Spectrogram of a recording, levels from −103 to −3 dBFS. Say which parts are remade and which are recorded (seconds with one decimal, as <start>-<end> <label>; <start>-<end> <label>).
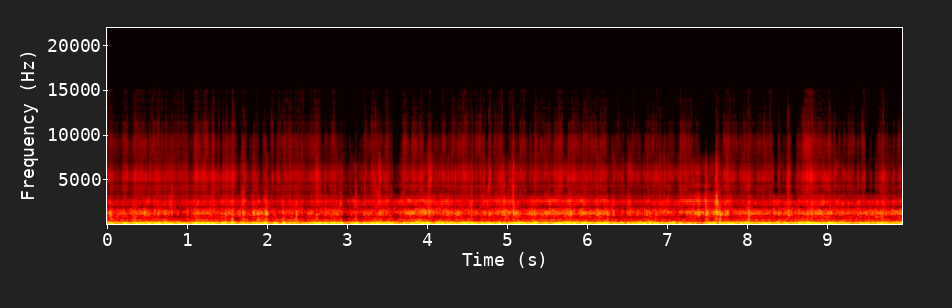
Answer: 0.0-9.9 remade

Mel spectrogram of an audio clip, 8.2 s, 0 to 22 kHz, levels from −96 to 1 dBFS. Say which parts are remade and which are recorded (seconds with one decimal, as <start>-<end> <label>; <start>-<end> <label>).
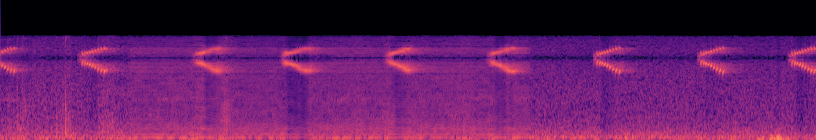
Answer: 0.0-1.3 recorded; 1.3-5.3 remade; 5.3-8.2 recorded

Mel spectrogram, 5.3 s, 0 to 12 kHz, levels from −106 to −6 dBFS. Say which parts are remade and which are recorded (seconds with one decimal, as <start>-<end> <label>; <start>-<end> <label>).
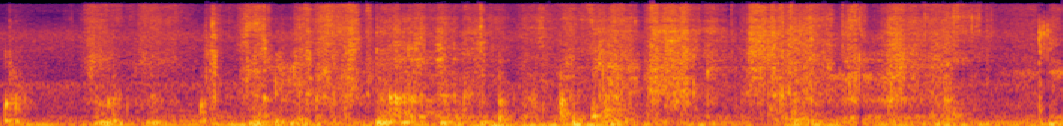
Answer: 0.0-5.3 recorded

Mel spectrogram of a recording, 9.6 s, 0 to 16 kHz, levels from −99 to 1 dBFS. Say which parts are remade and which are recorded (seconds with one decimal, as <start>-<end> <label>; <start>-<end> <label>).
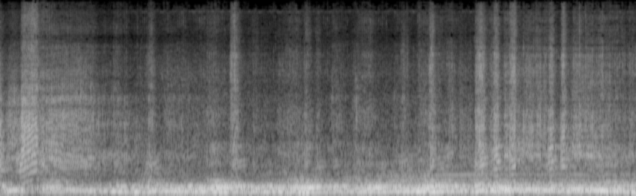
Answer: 0.0-2.0 remade; 2.0-9.5 recorded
